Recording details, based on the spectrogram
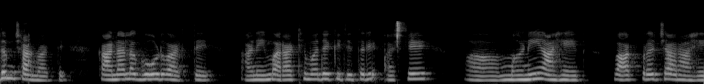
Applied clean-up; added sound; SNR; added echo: neural mask model DeepFilterNet 3.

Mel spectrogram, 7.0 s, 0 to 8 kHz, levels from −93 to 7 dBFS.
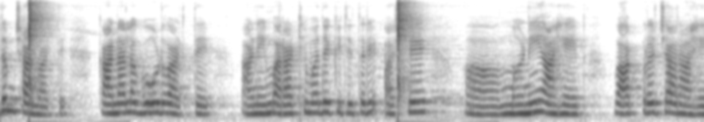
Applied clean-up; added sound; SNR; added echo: none; Gunshot, gunfire; 0 dB; none.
